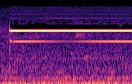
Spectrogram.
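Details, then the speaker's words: Honeywell Lyric security panel in audible panic mode with burglary alarm sounder set to no: a faint, steady high-pitched limited siren instead of the loud, piercing full alarm siren. "However, when you put it into a full alarm mode, you don't hear the loud, piercing siren. You hear a more limited siren."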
